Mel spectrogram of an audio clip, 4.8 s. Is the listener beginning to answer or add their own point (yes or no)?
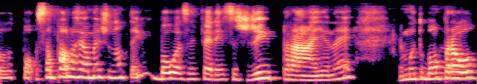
no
